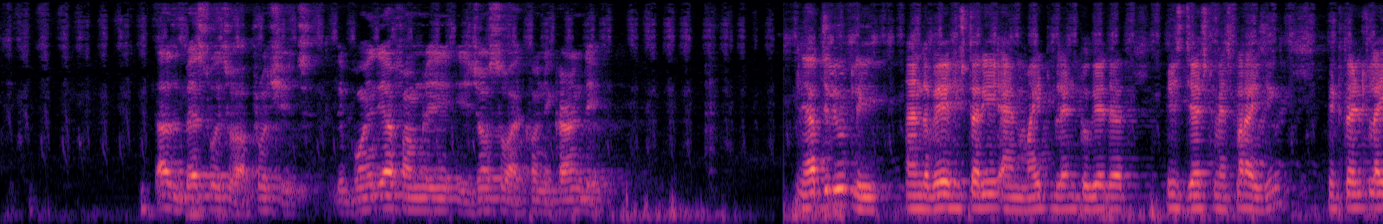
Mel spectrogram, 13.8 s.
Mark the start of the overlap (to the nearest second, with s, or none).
none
